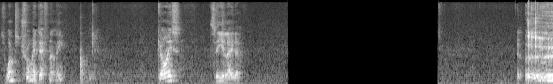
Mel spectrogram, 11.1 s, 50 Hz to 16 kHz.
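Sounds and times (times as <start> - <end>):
man belching loudly: 10.4 - 11.0.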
